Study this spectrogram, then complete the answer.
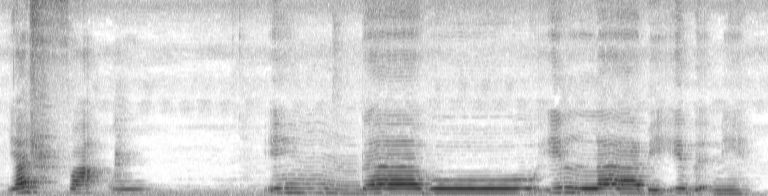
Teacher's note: Kemudian mat silah tawilah, artinya hak domir yang bertemu dengan hamzah yang dibaca panjangnya 4 atau 5 harokat ketika wasol dan berubah menjadi mati ketika terdapat waqaf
